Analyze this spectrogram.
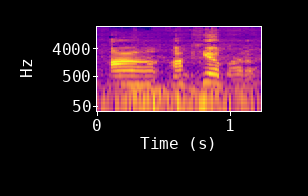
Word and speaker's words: Akihabara: Guys, अब हम लोग आए हैं आखिबारा, और ये Akihabara, the correct pronunciation, as per Arna.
